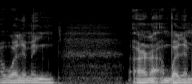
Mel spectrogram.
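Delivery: ordinary delivery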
